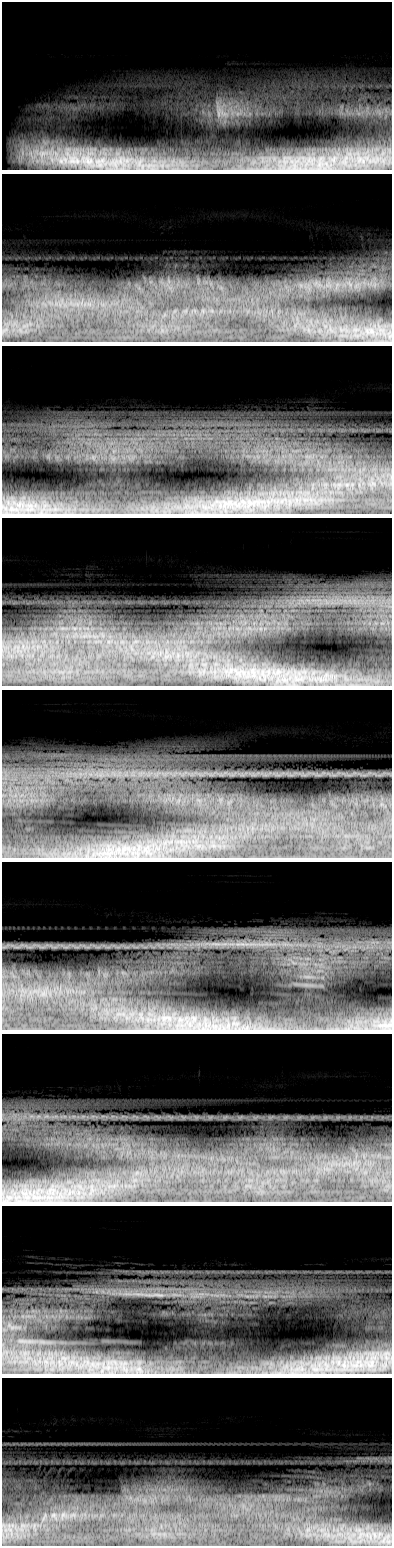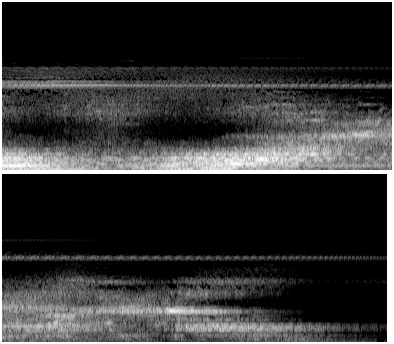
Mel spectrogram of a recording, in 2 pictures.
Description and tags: ambience on planet Zambiana
ambient, synth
